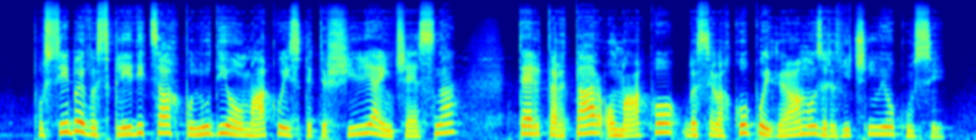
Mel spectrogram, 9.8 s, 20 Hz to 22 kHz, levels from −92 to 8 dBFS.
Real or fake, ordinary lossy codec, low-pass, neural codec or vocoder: fake; none; none; codec, 44.1 kHz, 1.7 kbps, Pupu-Codec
